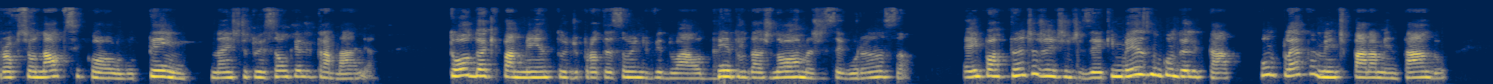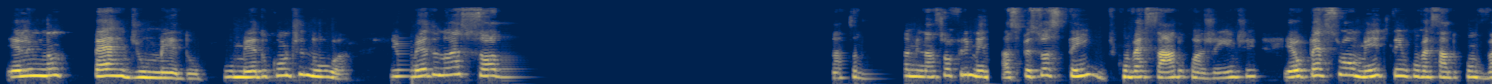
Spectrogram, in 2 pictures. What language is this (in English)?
Portuguese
